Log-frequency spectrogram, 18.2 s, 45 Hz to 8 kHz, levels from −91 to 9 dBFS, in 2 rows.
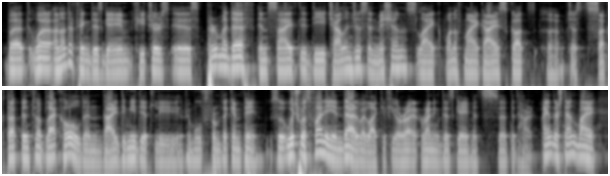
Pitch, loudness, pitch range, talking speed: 110 Hz, -16 LUFS, 100-125 Hz, 180 wpm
